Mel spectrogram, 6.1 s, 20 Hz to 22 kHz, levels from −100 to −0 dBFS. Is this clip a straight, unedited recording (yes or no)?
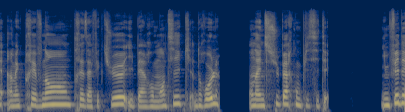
yes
